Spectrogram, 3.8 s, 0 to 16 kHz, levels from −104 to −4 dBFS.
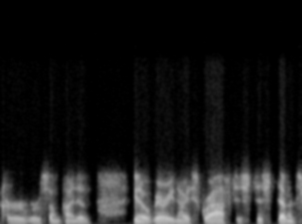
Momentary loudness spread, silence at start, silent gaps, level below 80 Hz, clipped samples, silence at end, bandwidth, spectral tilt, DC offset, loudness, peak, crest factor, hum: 10 LU; 0 s; none; -66 dBFS; under 0.1%; 0 s; 4.3 kHz; -8 dB/octave; under 0.1%; -30 LUFS; -8 dBFS; 22 dB; none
